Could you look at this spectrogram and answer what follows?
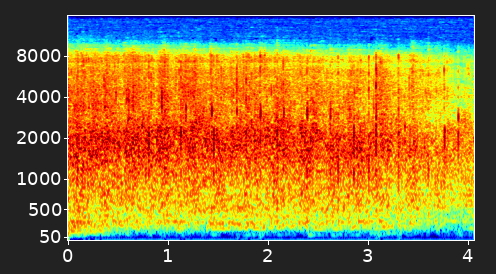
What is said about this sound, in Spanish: Si a aplaudir a Dios por eso, apláudele.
